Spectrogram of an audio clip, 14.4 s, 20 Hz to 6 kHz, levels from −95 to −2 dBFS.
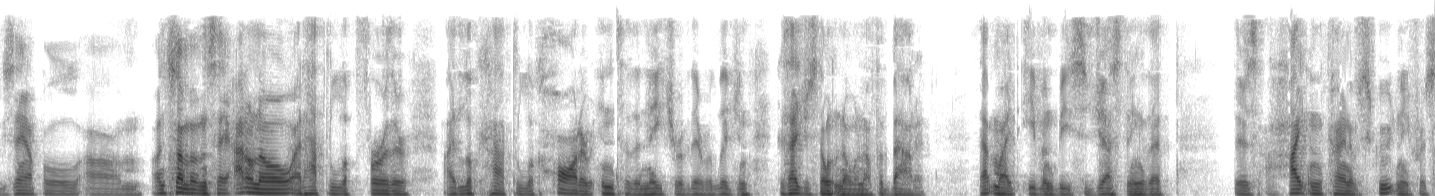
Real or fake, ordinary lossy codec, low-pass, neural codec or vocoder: real; AAC, 24 kbps; 5.4 kHz; none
